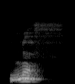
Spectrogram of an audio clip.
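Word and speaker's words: neuf: we once again again when an e is followed by a u we only keep the e which is pronounced uh in french language and so we have nuf dis once again this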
